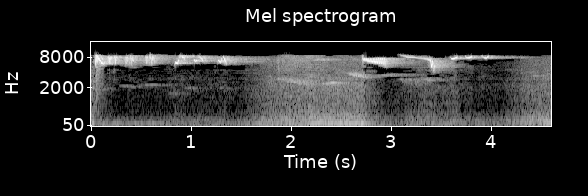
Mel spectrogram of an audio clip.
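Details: Orange-headed thrush with loud song of very high, thin whistled phrases and sharp ticking notes, separated by short gaps, over a low background rumble.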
